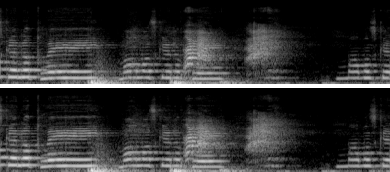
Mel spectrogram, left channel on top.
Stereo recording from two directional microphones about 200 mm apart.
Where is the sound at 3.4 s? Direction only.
Centre (ahead or behind).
